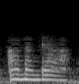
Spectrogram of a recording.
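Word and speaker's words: Ānanda: Ngài Ananda, Ấn Độ đọc là Ananda, chữ Hán là Khánh Hỷ, là em, con chú của Phật.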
